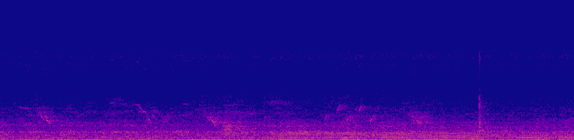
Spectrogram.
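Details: At a bug hotel where solitary bees nest, low wingbeat hums come and go in short bursts, thickest in the second half, over a soft steady background hiss.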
